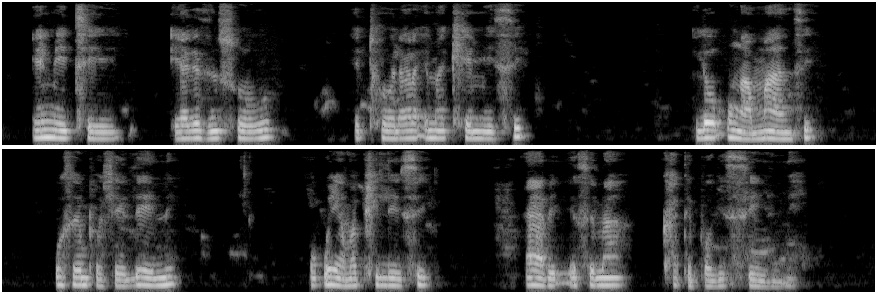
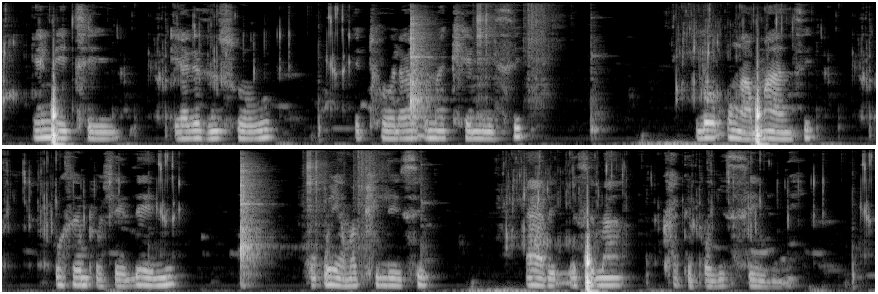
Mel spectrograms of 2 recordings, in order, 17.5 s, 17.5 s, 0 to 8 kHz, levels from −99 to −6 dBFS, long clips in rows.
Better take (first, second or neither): first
